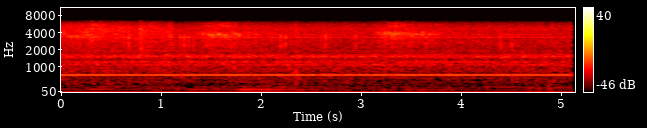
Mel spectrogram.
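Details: Mother cat with her fluffy white three-week-old kitten indoors in a bedroom, the kitten hugging or climbing on her head; a steady, low, rumbling purr runs throughout over a constant faint electrical hum.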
